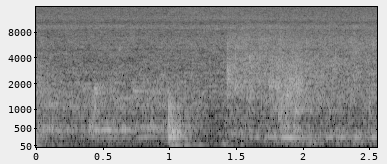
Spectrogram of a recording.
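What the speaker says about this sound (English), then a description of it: "I'm going to rinse these out really quickly." Tap water runs steadily into a blender being rinsed out, a close splashing gush that briefly thumps and then grows brighter and louder as the stream hits the container, no talking.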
